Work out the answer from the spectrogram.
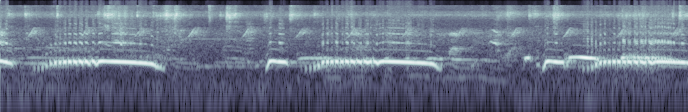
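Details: A singing turtle dove (burung puter), recorded to stimulate local doves to sing. Three rhythmic coo phrases sound about a second and a half apart, each a clipped rising note then a long pulsing coo that dips at the end.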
